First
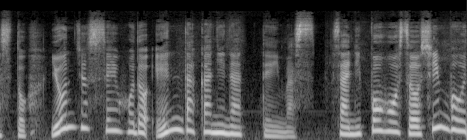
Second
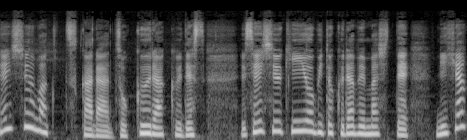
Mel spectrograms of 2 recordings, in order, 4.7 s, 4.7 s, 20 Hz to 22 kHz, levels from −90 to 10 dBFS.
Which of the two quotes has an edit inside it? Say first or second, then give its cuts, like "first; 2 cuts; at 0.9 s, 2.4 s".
first; 1 cut; at 3.3 s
